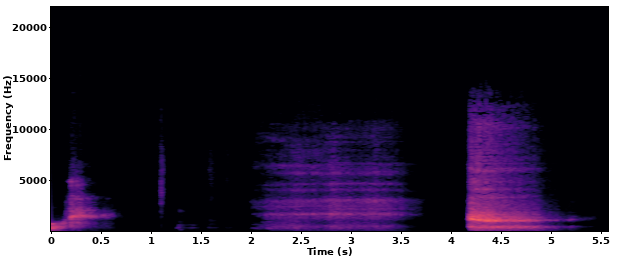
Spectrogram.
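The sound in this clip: Inhaling and exhaling a dab hit: a brief breath and a couple of small clicks, then a long, steady, hissing inhale and a louder, rushing exhale that trails off, with no talking.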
